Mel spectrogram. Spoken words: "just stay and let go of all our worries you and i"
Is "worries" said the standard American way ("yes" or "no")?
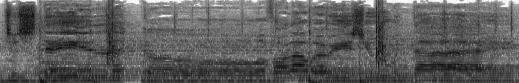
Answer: yes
